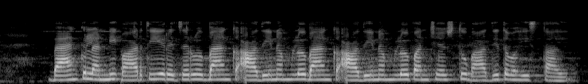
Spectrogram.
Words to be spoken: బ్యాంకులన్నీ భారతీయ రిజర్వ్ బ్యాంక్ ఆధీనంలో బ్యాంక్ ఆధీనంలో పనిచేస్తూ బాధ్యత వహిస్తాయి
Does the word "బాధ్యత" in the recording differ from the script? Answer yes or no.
no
